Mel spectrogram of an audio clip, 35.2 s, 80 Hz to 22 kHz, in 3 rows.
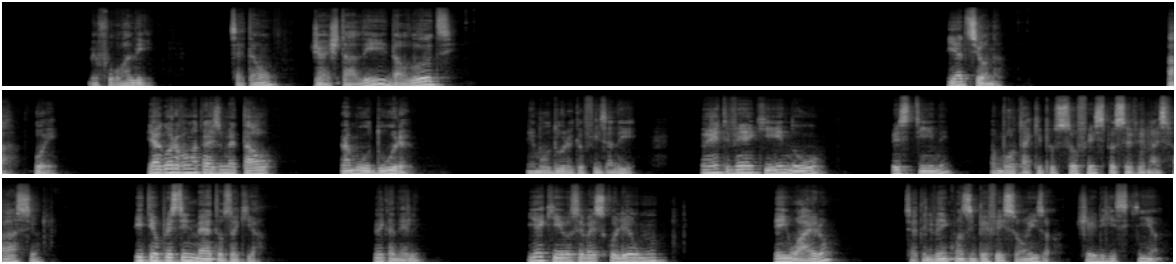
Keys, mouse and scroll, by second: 4.4 click, 9.9 click, 21.5 click, 22.8-24.4 scroll down 2, 26.5 click, 29.9-30.2 scroll down 2, 32.8 click.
